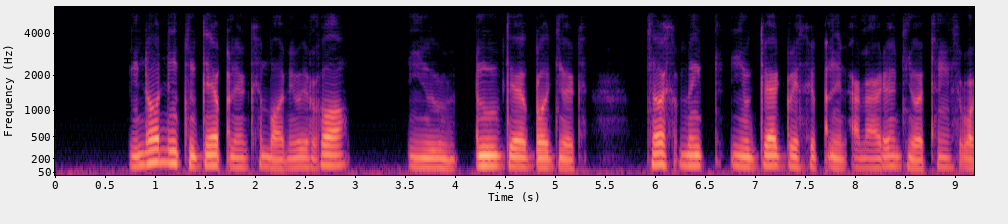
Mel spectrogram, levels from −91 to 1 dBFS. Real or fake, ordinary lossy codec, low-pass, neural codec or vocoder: fake; none; 5.4 kHz; autoencoder, 22.05 kHz, a latent of 192 numbers a frame, VITS, trained on many speakers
